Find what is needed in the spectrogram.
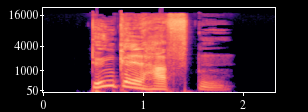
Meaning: inflection of dünkelhaft: 1. strong genitive masculine/neuter singular 2. weak/mixed genitive/dative all-gender singular 3. strong/weak/mixed accusative masculine singular 4. strong dative plural
- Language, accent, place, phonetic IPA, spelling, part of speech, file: German, Germany, Berlin, [ˈdʏŋkl̩haftn̩], dünkelhaften, adjective, De-dünkelhaften.ogg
